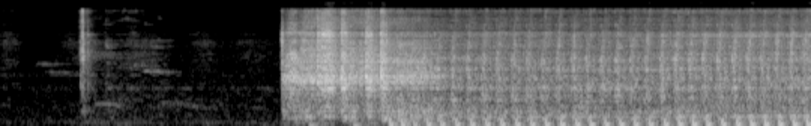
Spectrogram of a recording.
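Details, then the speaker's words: Honda Tiger at idle, clutch lever not pulled: kick-start catches into an even steady idle, no top-end ticking; idle gets smoother with clutch pulled, clutch area makes some noise when released; engine otherwise healthy. "ini suaranya seperti ini Lur langsamnya dan ini enggak dipencet kopling kalau kita pencet lebih halus"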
